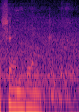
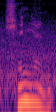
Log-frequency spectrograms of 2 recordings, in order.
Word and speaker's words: Shenyang: He's off to uh Shangario. Shang or Shenyang? Shenyang.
